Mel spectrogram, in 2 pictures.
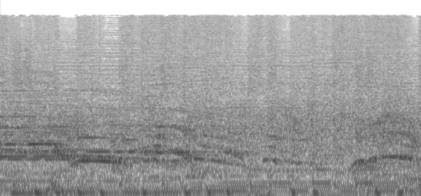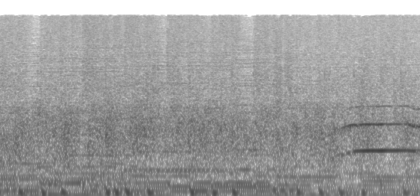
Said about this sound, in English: Keep clapping. Hello. Keep clapping. There you go.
